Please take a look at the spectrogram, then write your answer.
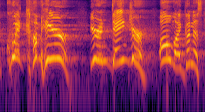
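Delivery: put-on panicked parent calling the child in; yelling in fear. Parent yelling to child riding in street, frightened. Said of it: "they yell out of fear and concern".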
